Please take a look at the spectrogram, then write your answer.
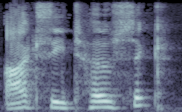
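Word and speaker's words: oxytocic: Oxytosic. I think that's how it's pronounced.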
